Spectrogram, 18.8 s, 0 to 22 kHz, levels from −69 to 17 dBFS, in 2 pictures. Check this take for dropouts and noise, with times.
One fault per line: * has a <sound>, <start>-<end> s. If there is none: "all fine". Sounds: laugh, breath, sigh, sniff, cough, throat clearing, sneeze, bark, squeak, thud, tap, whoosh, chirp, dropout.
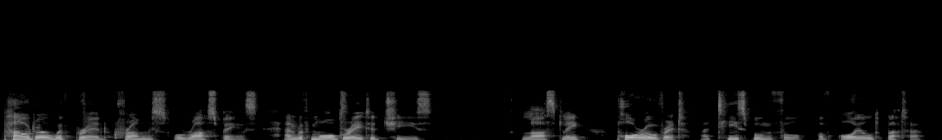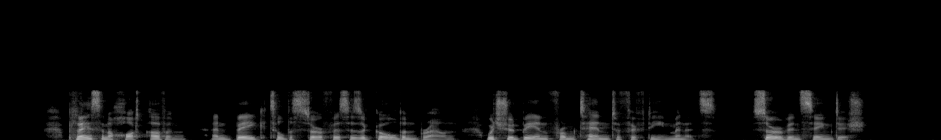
all fine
